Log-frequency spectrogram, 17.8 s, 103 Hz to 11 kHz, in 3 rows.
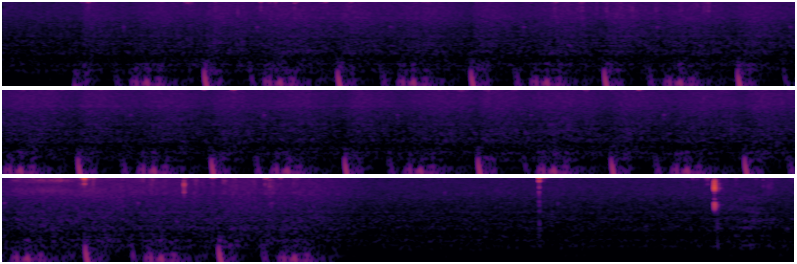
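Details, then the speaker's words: Severe mitral stenosis: regular heartbeat near 60/min with an opening snap and a low diastolic rumble filling the gaps between beats; the murmur is typically enhanced by expiration. "murmur is typically enhanced by expiration due to an increase in venous return from pulmonary veins to the left heart"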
